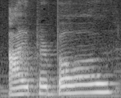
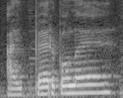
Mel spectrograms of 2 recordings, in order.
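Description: No difference in how they are said.

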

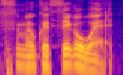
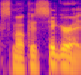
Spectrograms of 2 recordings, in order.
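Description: First: It is said in a baby-like voice. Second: It is said in a normal adult voice.

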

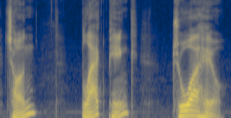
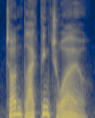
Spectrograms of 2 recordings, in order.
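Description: First: It is said slowly. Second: It is said fast.

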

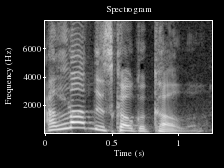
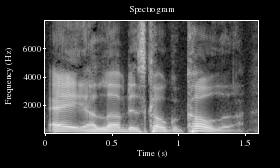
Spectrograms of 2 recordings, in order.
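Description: First: It is said in a softened, white-sounding voice. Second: It is said in the speaker's own natural voice.

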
